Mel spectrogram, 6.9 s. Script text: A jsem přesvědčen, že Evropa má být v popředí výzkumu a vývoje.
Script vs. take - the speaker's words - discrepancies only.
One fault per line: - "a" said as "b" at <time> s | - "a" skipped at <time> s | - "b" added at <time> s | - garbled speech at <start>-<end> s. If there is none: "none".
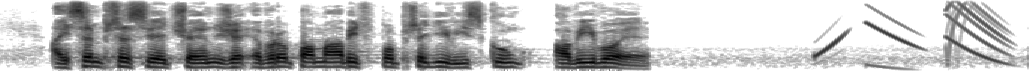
none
